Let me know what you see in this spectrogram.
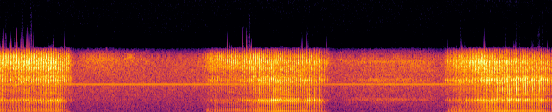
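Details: Loud, rough, rattling snores on each breath, about two seconds each with quiet gaps, roughly three over eight seconds; steady snoring of a father.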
